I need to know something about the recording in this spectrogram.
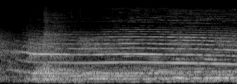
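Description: Background devotional song: a voice holds one long sung note that sinks slowly in pitch.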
